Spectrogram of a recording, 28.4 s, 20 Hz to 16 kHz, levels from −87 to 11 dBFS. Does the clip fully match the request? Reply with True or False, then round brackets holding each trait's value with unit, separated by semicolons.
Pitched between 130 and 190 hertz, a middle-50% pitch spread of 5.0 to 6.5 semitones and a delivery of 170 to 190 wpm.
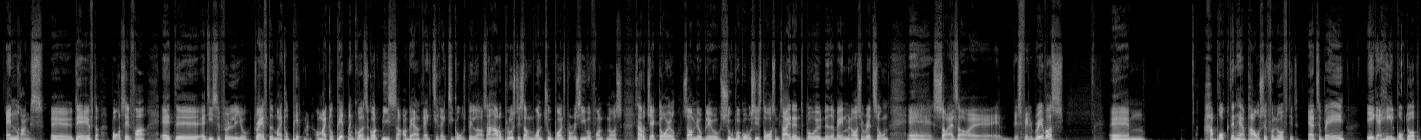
False (135 Hz; 3.5 semitones; 185 wpm)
